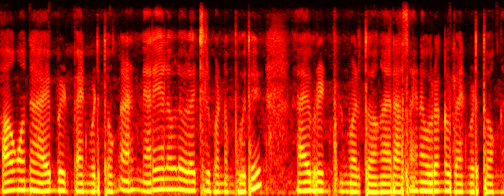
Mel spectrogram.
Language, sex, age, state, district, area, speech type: Tamil, male, 18-30, Tamil Nadu, Thanjavur, rural, spontaneous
